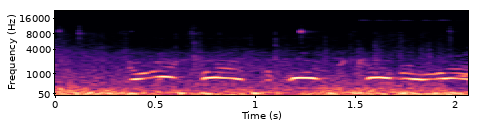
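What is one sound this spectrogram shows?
Gunfire cracks in short bursts nearby.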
